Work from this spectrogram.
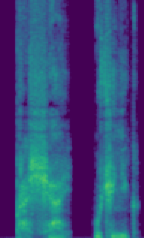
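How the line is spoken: Barely audible. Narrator (Russian): чуть слышно сказал мастер

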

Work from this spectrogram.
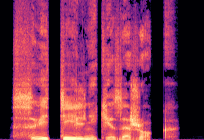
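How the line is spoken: Through teeth, mimicking tone. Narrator (Russian): Сквозь зубы в тон арестанту проговорил Пилат

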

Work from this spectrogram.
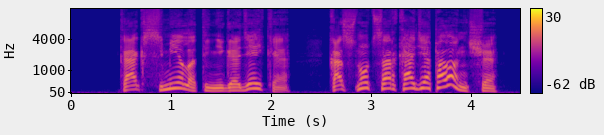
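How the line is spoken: Menacing question, wife. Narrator (Russian): грозно спросила супруга Аркадия Аполлоныча

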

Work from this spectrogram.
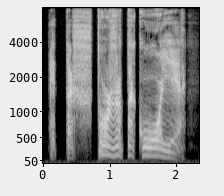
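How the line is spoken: Near hiss. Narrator (Russian): почти зашипела Зазелла

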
